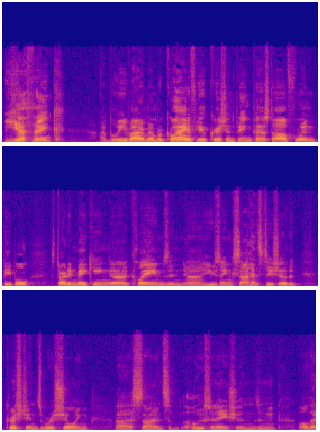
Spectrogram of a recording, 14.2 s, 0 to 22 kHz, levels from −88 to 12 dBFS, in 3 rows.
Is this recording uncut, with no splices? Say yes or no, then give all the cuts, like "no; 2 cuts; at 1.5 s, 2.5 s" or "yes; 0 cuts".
no; 1 cut; at 12.7 s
